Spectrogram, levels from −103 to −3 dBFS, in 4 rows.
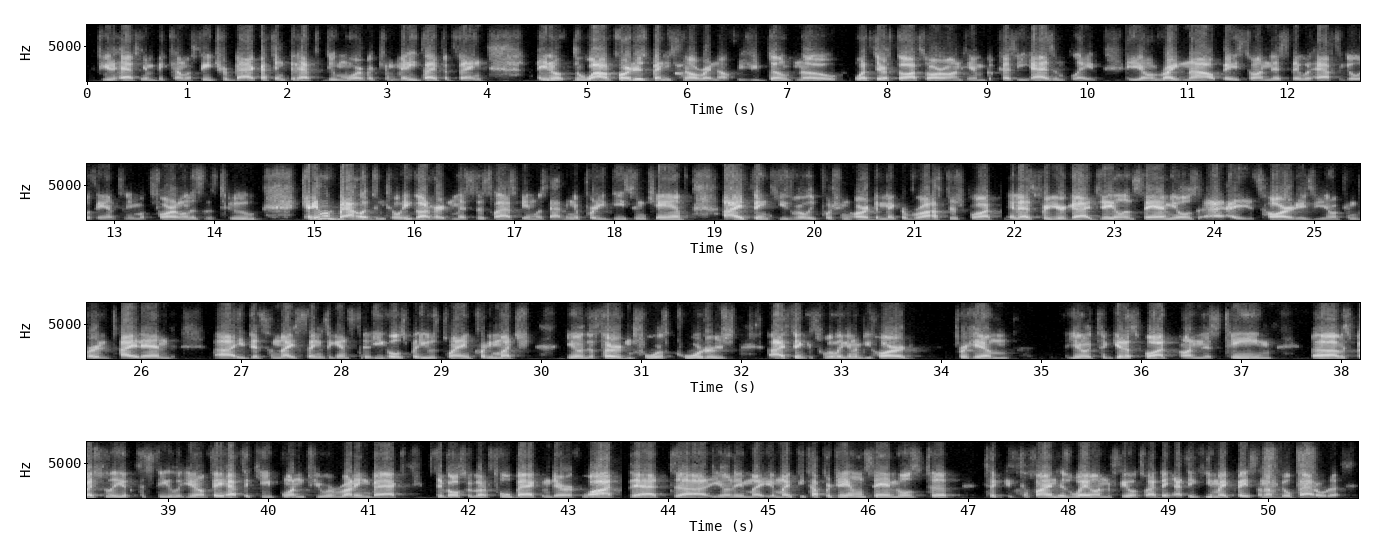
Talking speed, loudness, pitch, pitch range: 245 wpm, -25 LUFS, 110 Hz, 100-130 Hz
